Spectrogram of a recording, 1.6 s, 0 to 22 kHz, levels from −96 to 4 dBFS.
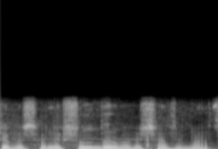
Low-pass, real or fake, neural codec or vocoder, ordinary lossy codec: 7.2 kHz; real; none; Opus, 32 kbps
